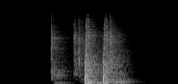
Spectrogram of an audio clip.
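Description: A door swings shut with a solid clunk followed by a couple of quick rattling thuds as it settles into the frame, all over in about a second with no voices.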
